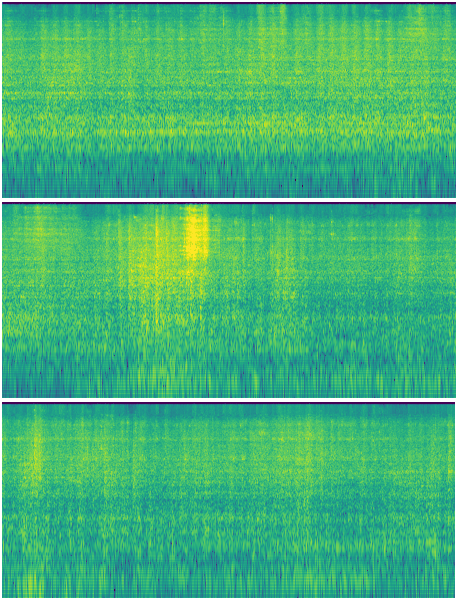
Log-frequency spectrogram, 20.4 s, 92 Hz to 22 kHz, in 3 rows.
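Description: A Garib Rath express train runs at high speed, about 130 km/h, on the line near Tundla junction, with a steady loud roar, rumble and clatter of wheels throughout and brief louder rushes where another train is overtaken.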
